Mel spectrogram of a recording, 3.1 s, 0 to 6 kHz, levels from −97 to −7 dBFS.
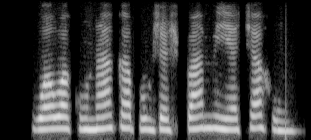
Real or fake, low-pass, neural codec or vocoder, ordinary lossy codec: real; 5.4 kHz; none; Opus, 16 kbps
